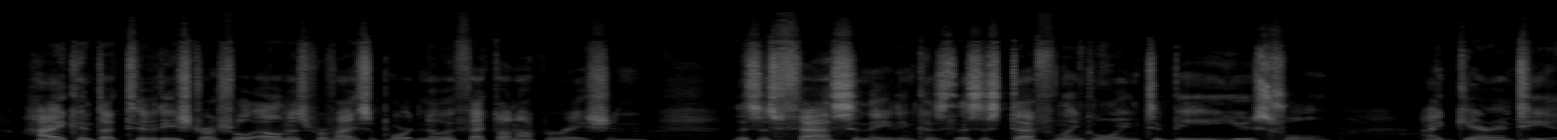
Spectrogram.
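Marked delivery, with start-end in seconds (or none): 8.9-9.8 TV commercial pitchman voice, dropped low, selling hard. Commenting on an item, the speaker slips into a Men's Wearhouse ad guy voice. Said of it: "I sound like the guy from Men's Warehouse".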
